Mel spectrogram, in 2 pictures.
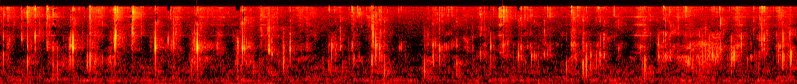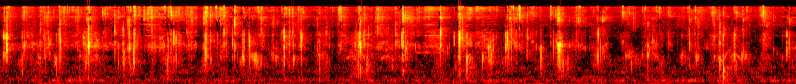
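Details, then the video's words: Cats eating, recorded in stereo indoors in a small room: steady wet chewing and crunching with sharp clicky bites scattered irregularly throughout, over a faint low hum. "ASMR Cats Eating"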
